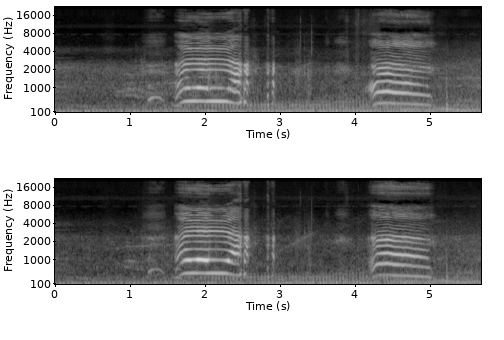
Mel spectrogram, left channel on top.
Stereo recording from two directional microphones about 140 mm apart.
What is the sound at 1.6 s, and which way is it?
Baby cry, 10° right (ahead or behind).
